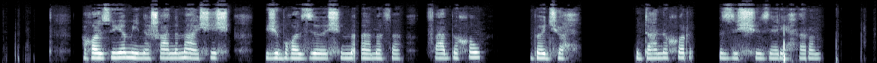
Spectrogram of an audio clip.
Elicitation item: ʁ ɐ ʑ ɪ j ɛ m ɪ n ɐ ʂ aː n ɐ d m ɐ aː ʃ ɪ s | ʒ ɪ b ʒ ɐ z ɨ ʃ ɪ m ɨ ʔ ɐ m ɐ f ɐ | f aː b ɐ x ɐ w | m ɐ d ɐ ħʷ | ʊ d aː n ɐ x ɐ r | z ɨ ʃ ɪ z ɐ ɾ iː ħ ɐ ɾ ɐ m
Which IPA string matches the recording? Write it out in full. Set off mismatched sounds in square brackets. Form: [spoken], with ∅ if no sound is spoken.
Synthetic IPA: ʁ ɐ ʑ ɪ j ɛ m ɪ n ɐ ʂ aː n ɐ [∅] m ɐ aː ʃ ɪ [ʃ] | ʒ ɪ b [ʁ] ɐ z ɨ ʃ ɪ m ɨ ʔ ɐ m ɐ f ɐ | f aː b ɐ x ɐ w | [b] ɐ [d͡ʒ] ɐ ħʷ | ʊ d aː n ɐ x ɐ r | z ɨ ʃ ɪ z ɐ ɾ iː ħ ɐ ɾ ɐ m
